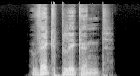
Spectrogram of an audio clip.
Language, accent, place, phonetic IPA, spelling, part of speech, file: German, Germany, Berlin, [ˈvɛkˌblɪkn̩t], wegblickend, verb, De-wegblickend.ogg
- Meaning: present participle of wegblicken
